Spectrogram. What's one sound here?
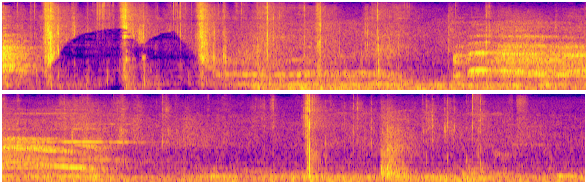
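Soft play dough squishes and squelches between fingers.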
